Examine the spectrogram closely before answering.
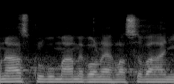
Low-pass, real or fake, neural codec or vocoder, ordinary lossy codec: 10.8 kHz; real; none; AAC, 48 kbps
